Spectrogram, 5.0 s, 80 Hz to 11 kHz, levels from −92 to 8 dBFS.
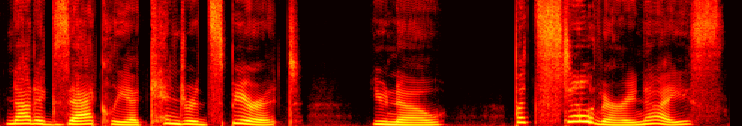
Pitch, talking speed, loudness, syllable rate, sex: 265 Hz, 135 wpm, -17 LUFS, 4.2 syllables/s, female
